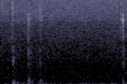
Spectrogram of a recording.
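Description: Typing on a computer keyboard in the Vim editor, a few soft, close key taps in an irregular rhythm, faint and alone.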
